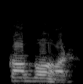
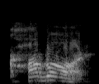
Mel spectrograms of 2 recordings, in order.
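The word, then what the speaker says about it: খবর: You may be pronouncing it as kabor, which the Bengalis will not understand. Okay, let's look at few words. Khabor.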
